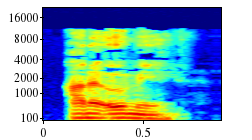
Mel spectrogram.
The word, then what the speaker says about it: Hanaumi: Hanaumi.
